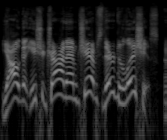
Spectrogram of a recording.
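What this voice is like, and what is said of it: Imitated hillbilly accent. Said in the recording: “some hillbilly lay behind me like ... I'm just fucking with your accent ... That's what she sounded like”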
